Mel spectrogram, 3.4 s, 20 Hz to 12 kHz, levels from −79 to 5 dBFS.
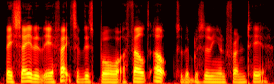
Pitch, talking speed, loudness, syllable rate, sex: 120 Hz, 260 wpm, -20 LUFS, 6.4 syllables/s, male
